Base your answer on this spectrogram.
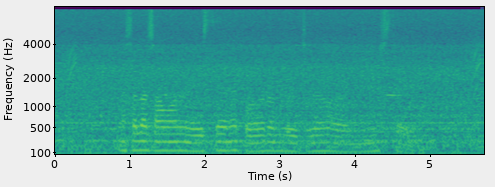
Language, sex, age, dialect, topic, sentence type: Telugu, male, 18-24, Utterandhra, agriculture, statement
